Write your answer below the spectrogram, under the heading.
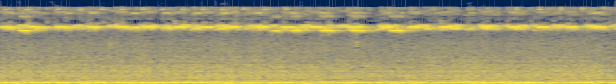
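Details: A dense chorus of crickets keeps up an unbroken, piercing high trill of fast pulses, slightly swelling and fading in loudness, over a soft low background rumble.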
